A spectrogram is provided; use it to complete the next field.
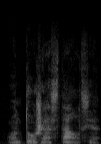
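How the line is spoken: Bitter whisper. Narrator (Russian): прошептала она с горечью

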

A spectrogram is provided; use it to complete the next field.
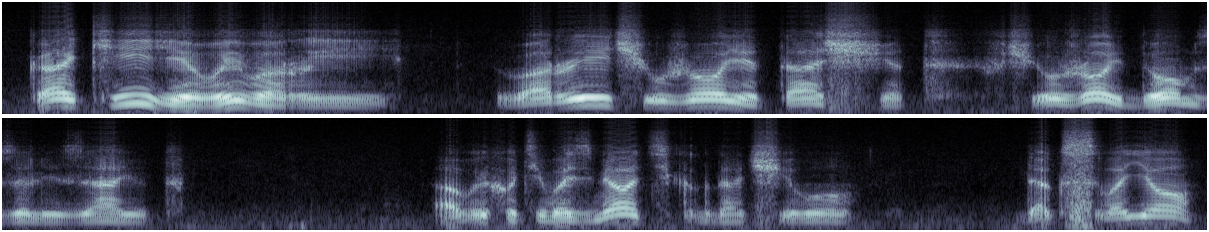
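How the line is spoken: Weary, worn-out woman's voice. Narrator (Russian): Анфиса усталым голосом замученной, заезженной бабы сказала

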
